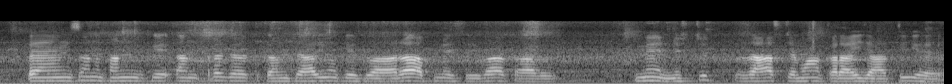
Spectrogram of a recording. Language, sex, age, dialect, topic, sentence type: Hindi, male, 25-30, Kanauji Braj Bhasha, banking, statement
